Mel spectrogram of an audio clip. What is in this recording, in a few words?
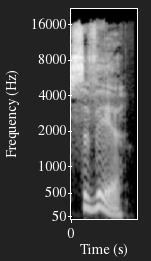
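"severe", English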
